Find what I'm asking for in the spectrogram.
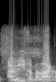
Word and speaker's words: Arrizabalaga: So, Arrizabalaga, I think, is how you pronounce it. – That is correct.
